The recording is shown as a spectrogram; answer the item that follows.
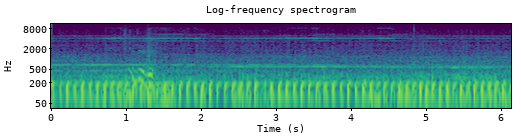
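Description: Motorcycle engine running at low speed, a rapid, even low putter of roughly a dozen beats a second.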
